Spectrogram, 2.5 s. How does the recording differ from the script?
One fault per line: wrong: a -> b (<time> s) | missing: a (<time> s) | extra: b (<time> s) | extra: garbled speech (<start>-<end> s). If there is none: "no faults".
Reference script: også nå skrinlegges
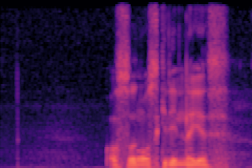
no faults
